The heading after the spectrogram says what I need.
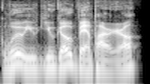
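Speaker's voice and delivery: ordinary delivery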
